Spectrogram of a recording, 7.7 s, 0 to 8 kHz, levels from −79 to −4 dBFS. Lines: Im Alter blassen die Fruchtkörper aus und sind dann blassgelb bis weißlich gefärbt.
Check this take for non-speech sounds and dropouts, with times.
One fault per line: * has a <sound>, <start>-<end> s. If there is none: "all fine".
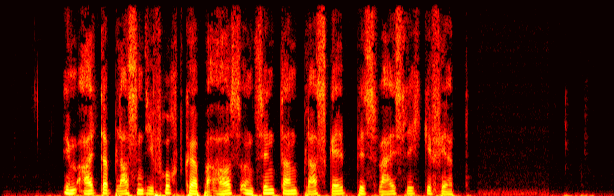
all fine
